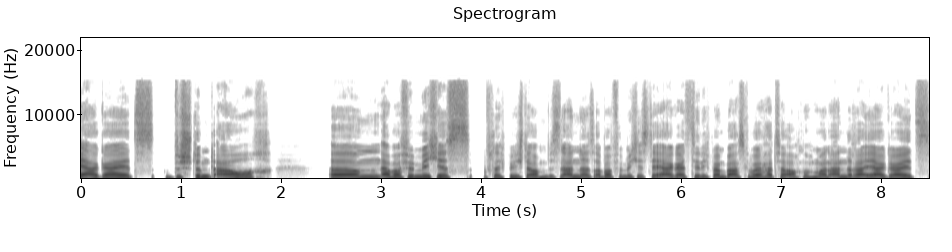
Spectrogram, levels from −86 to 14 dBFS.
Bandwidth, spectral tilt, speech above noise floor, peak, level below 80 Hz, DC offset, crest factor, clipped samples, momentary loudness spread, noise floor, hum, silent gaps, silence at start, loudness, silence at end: 15.5 kHz; -5 dB/octave; 41 dB; -8 dBFS; -70 dBFS; under 0.1%; 14 dB; under 0.1%; 8 LU; -62 dBFS; none; 2.35-2.46 s, 3.94-4.00 s; 0 s; -22 LUFS; 0 s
